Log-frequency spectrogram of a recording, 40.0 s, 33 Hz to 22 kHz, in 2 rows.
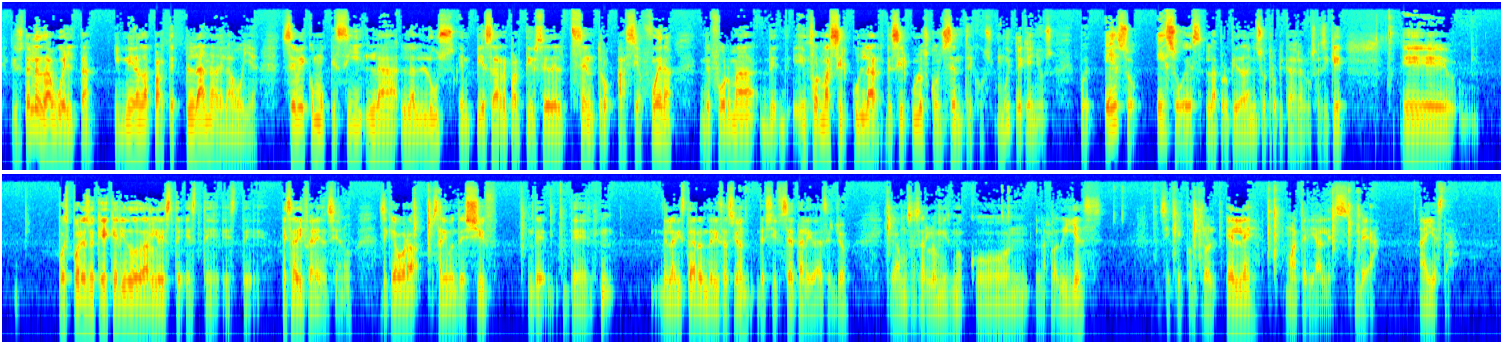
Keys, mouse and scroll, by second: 19.5 click, 19.6 middle click, 20.9-21.2 scroll down 1, 21.4 middle click, 25.6 shift+z, 26.5 scroll up 1, 27.0 shift+click, 29.8 right click, 31.2 scroll down 2, 31.9 shift+middle click, 33.2 shift+right click, 34.8 shift+right click, 35.8 ctrl+l, 36.8 Return, 37.8 shift+z, 39.3-39.7 scroll down 2, 39.8-39.9 scroll up 2.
